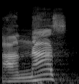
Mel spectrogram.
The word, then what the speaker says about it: Anás: 26 57 a nash no es anás y caifás es anás y caifás llevan acento ambos en la última sílaba anas era la mente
